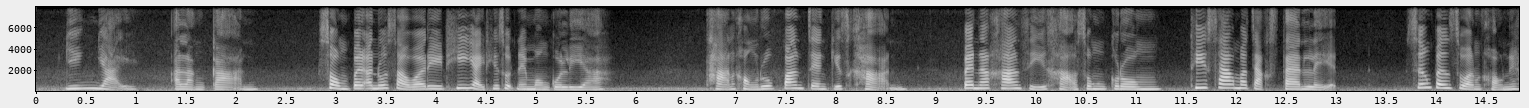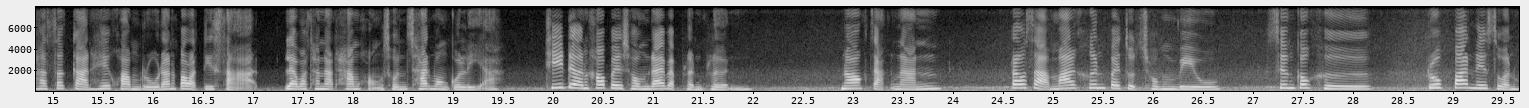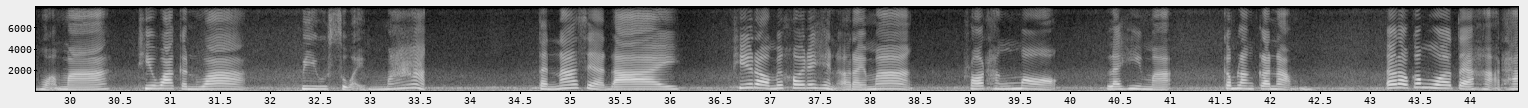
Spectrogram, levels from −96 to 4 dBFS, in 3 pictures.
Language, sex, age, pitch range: Thai, female, 20-39, 225-280 Hz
